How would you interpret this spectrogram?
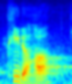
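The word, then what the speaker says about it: Pirahã: hunter-gatherer societies around the world such as the piraha which is how its pronunciate it out of Brazil amazingly it appears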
